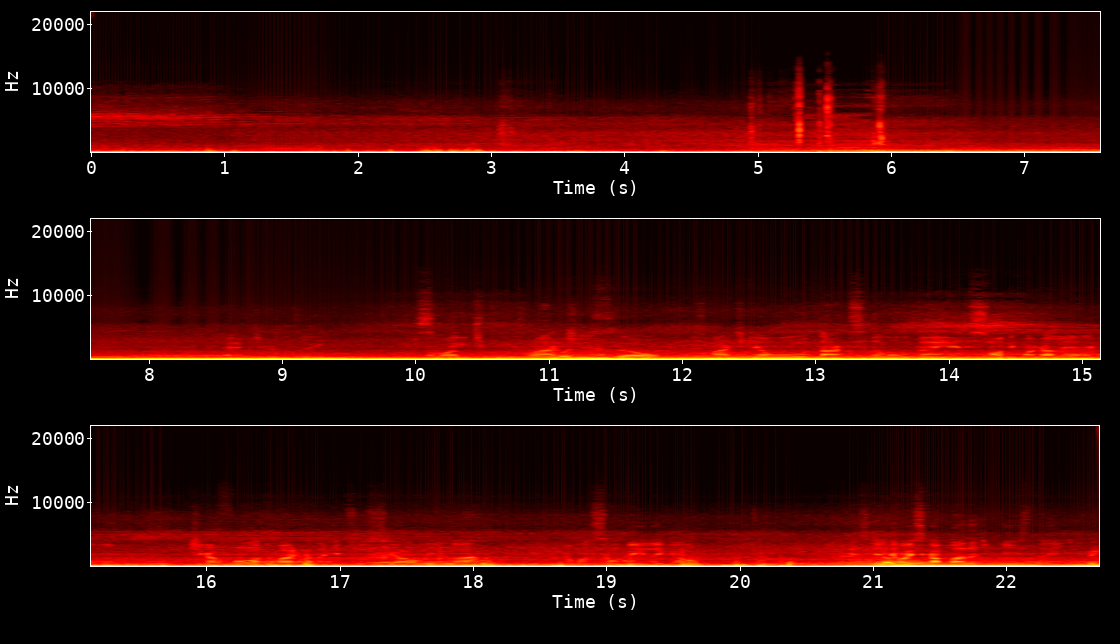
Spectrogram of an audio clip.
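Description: Small car's engine and road noise heard from inside the cabin while driving at low speed: a steady low drone that dips briefly about five seconds in and then comes back stronger.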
